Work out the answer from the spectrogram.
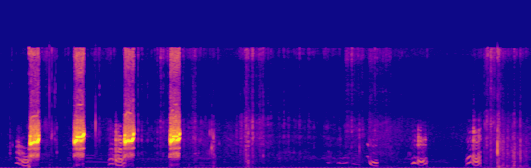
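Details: Four loud, sharp, high notes from a grey francolin, evenly spaced over about two seconds, then several faint, lower, softer calls and a short burst of clicks in near silence.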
